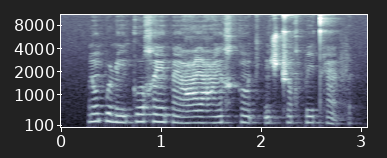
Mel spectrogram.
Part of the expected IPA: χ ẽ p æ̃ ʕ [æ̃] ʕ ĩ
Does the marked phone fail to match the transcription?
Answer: yes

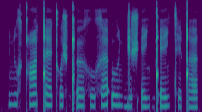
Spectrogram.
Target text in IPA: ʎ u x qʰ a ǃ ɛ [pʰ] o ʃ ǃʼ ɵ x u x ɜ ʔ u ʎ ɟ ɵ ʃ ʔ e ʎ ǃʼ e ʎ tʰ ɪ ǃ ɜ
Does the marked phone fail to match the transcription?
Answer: yes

